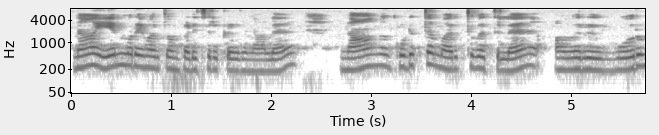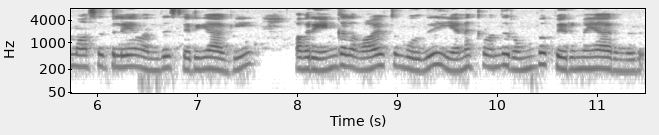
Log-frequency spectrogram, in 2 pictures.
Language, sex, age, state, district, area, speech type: Tamil, female, 18-30, Tamil Nadu, Nagapattinam, rural, spontaneous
